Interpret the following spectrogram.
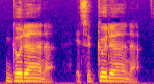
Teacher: we join the d and the e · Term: linking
